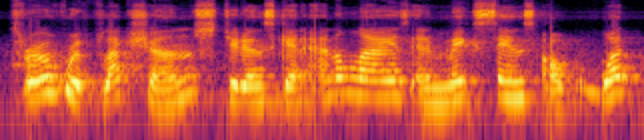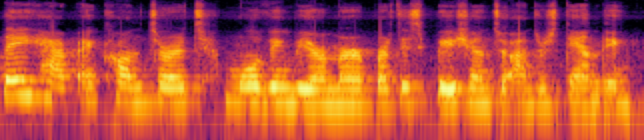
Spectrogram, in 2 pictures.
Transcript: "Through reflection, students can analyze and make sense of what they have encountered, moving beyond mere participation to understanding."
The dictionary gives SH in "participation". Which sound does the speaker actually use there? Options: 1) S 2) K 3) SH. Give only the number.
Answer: 3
